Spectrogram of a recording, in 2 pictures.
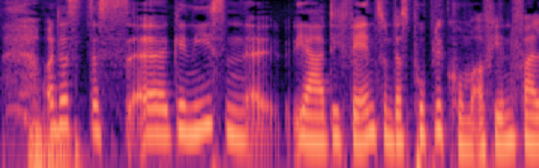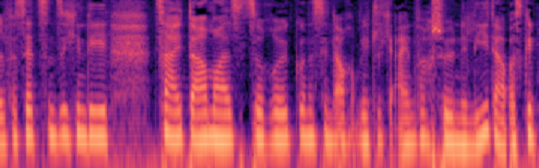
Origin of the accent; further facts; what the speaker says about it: Walldürn, Baden-Württemberg, Germany; now in Stuttgart, Germany; Ich komme ursprünglich aus dem Odenwald in Deutschland, Neckar-Odenwaldkreis Walldürn, ein ganz bekannter Wallfahrtsort, wohne allerdings seit 4 Jahren in Stuttgart.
